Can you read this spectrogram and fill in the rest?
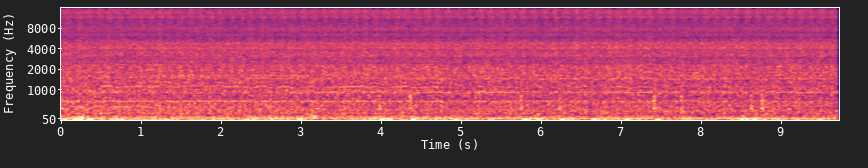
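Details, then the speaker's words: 2007 Mini Cooper S from ice-cold start, running rough, nearly cutting out on throttle: uneven idle with popping and missing beats; cause not yet identified. Misfire at idle. "Definitely popping and missing."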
